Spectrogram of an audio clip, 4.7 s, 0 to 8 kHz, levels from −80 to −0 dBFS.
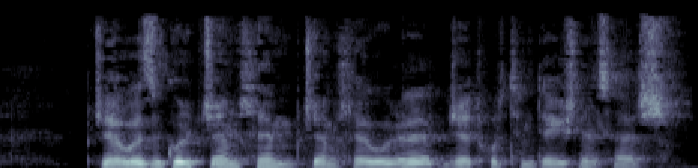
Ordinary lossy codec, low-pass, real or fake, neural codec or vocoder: MP3, 32 kbps; 7.2 kHz; fake; codec, 16 kHz in and 24 kHz out, 2.2 kbps, FireRedTTS-2 codec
